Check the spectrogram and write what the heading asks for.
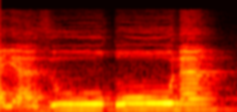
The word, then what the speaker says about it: يذوقون: So the dal is light and the qaf is heavy.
